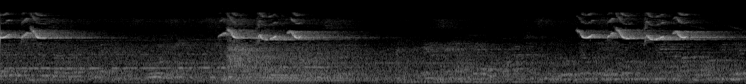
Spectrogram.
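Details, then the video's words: Ultramarine grosbeak (azulão), a fast-singing tournament bird: short sweet whistled phrases with quick downslurred notes, sung in two bursts separated by a pause of about three seconds, over faint background hiss. "azulão mas rápido que vc vai ver até hj"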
